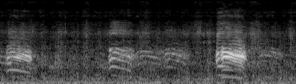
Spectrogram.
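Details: Three separate rasping caws from crows coming to eat on March 18, 2026, evenly spaced about a second apart, the last one loudest and broadest.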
